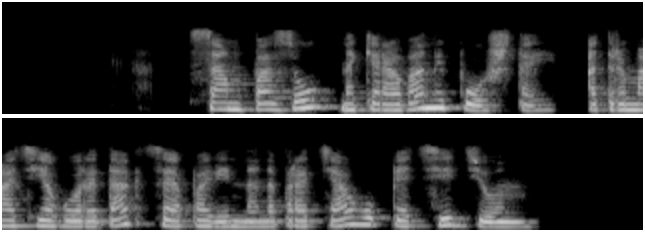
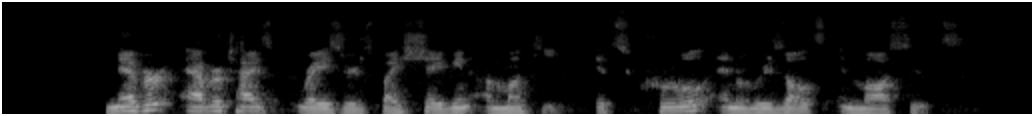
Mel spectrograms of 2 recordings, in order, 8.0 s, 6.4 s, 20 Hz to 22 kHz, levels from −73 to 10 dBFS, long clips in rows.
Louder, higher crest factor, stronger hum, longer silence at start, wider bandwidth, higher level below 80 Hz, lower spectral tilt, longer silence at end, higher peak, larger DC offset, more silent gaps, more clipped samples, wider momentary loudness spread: first, -17 LUFS vs -28 LUFS; about the same, 14 dB vs 18 dB; neither; first, 1.2 s vs 0.65 s; second, 8.2 kHz vs 14.5 kHz; first, -56 dBFS vs -68 dBFS; second, -5 dB/octave vs -7.5 dB/octave; first, 0.7 s vs 0.5 s; first, -2 dBFS vs -10 dBFS; neither; first, 3.56-3.64 s vs none; neither; second, 8 LU vs 14 LU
